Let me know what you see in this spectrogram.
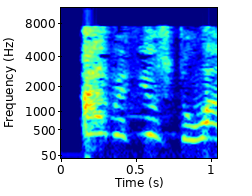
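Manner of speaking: loud shouting at a very high pitch. Showing how to shout scripture aloud alone in your room: shouting scripture. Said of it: "You are shouting it out now".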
